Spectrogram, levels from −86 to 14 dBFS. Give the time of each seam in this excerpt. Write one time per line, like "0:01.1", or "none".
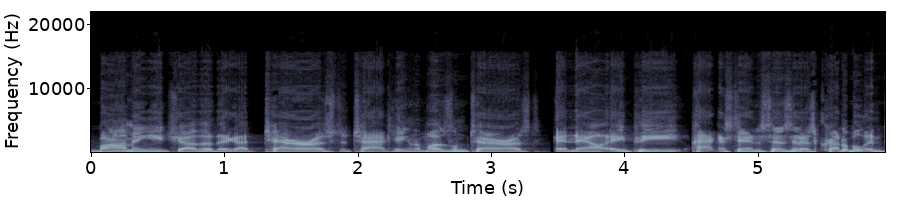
0:03.4
0:04.4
